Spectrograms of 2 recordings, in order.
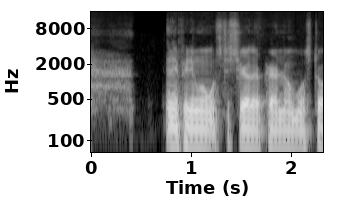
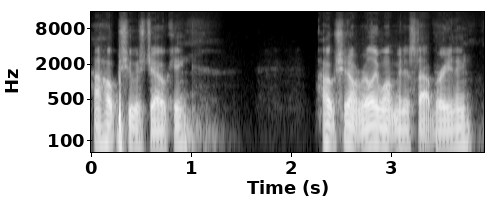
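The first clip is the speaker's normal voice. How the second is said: ordinary delivery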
